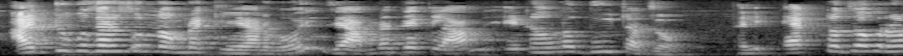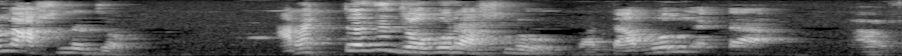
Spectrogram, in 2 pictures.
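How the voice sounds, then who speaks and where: A woman's voice: on the high side, pushed and bright, dull audio. A woman teaching Quran reading step by step, patiently repeating each point and checking that the students follow. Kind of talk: step-by-step lesson.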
